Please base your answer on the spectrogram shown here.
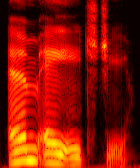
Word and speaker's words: magi: At the top were the priests, later known as the magi, pronounced m ahg.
